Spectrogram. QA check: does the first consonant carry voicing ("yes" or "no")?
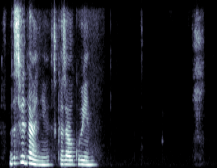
yes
